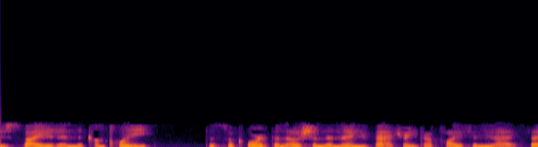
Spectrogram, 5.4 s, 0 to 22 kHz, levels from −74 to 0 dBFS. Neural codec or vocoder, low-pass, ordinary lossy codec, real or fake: codec, 24 kHz, 0.9 kbps, WavTokenizer, large speech release; 3.6 kHz; MP3, 16 kbps; fake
